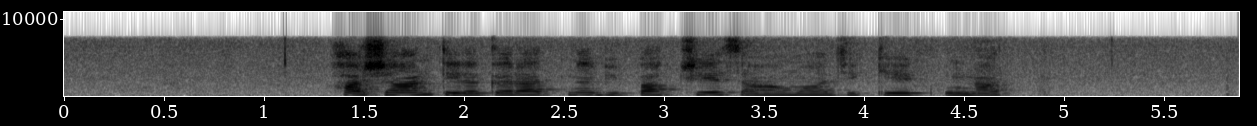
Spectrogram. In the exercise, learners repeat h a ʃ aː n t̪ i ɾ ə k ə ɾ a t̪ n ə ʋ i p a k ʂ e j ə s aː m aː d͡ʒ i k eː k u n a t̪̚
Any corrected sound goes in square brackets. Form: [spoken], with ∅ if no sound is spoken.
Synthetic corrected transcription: h a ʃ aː n t̪ i ɾ ə k ə ɾ a t̪ n ə ʋ i p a k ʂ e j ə s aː m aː d͡ʒ i k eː k u n a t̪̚

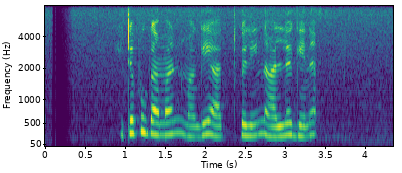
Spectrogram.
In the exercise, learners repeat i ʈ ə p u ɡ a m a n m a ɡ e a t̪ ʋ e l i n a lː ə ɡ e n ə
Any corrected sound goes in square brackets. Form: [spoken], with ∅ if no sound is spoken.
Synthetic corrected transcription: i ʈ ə p u ɡ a m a n m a ɡ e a t̪ ʋ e l i n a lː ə ɡ e n ə

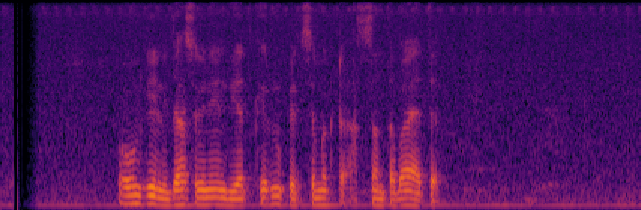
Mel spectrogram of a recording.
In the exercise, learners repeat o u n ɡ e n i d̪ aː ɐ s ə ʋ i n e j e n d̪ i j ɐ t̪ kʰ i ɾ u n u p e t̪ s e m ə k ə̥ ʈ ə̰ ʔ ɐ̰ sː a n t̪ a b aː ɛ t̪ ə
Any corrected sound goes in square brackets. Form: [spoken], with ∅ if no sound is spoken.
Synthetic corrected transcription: o u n ɡ e n i d̪ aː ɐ s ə ʋ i n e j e n d̪ i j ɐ t̪ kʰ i ɾ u n u p e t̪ s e m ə k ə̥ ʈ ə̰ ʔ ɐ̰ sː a n t̪ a b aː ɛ t̪ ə

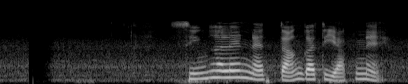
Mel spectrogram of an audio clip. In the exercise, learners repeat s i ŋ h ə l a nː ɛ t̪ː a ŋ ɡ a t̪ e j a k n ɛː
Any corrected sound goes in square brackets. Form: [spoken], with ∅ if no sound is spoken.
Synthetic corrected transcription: s i ŋ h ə l [e] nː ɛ t̪ː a ŋ ɡ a t̪ [i] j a k n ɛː

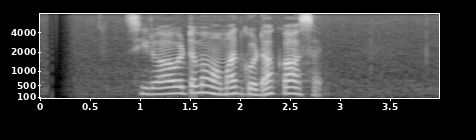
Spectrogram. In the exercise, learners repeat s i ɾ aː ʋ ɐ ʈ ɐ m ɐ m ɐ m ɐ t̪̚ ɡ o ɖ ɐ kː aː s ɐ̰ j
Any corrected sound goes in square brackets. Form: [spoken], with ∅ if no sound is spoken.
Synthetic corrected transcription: s i ɾ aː ʋ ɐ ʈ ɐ m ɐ m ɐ m ɐ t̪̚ ɡ o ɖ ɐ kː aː s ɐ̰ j

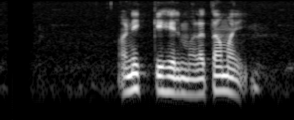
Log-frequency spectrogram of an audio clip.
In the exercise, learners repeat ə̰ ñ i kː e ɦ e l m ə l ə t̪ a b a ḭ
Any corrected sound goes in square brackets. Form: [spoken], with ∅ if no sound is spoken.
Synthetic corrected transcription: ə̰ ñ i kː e ɦ e l m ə l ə t̪ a [m] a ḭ

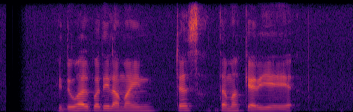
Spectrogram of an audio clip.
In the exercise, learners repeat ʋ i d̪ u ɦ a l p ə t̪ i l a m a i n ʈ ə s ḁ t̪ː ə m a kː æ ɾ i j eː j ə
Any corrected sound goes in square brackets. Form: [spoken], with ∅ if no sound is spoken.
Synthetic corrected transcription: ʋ i d̪ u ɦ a l p ə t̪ i l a m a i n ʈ ə s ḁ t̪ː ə m a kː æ ɾ i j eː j ə

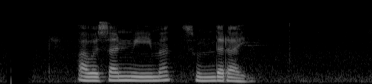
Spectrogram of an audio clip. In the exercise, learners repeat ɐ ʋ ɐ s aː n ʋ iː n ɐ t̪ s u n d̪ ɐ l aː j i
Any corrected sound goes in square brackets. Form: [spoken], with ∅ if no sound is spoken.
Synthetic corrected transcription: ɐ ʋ ɐ s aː n ʋ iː [m] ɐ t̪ s u n d̪ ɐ [ɾ] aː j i

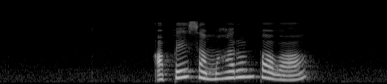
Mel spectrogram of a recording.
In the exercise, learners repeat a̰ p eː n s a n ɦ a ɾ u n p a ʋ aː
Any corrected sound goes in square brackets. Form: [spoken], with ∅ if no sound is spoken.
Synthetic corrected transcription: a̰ p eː [∅] s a [m] ɦ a ɾ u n p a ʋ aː

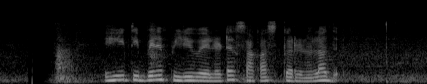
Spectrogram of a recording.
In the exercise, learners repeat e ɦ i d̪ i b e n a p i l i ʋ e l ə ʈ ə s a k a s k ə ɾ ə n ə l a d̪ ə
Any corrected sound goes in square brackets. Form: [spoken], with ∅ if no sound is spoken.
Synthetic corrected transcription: e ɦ i [t̪] i b e n [ə] p i l i ʋ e l ə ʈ ə s a k a s k ə ɾ ə n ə l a d̪ ə

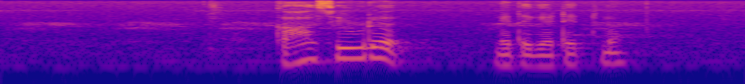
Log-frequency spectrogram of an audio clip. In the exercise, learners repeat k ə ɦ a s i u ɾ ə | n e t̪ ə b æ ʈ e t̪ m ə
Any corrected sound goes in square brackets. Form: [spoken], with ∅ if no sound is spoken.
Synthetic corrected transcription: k [a] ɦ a s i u ɾ ə | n e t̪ ə [ɡ] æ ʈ e t̪ m ə

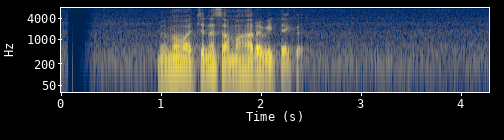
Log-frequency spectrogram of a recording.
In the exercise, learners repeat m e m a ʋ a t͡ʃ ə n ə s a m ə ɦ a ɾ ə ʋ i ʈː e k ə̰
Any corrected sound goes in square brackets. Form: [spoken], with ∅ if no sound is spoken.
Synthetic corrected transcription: m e m [ə] ʋ a t͡ʃ ə n ə s a m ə ɦ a ɾ ə ʋ i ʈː e k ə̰

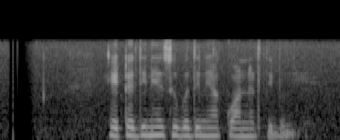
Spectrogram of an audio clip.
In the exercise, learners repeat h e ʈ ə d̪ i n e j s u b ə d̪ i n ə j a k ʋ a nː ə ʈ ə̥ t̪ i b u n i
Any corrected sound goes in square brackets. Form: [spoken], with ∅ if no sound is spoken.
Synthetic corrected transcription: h e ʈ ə d̪ i n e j s u b ə d̪ i n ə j a k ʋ a nː ə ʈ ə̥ t̪ i b u n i

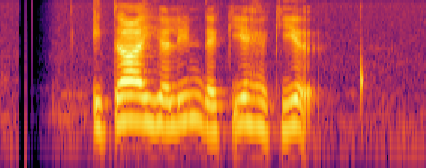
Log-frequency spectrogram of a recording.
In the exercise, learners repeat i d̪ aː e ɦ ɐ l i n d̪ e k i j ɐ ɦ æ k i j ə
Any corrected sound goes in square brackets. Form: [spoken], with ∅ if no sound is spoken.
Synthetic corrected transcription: i [t̪] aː [i] ɦ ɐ l i n d̪ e k i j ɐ ɦ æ k i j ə

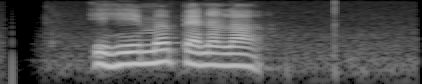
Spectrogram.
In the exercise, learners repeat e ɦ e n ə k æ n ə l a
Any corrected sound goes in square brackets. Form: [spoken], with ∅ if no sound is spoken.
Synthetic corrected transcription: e ɦ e [m] ə [p] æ n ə l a

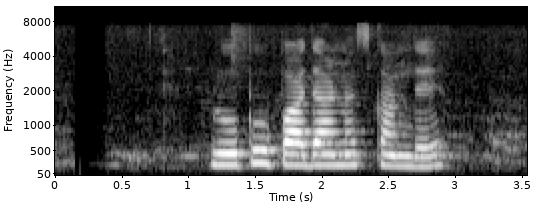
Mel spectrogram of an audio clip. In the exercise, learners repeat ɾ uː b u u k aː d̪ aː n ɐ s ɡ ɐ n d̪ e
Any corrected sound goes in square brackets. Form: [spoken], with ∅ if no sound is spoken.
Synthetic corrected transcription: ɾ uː [p] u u [p] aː d̪ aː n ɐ s [k] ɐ n d̪ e

